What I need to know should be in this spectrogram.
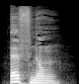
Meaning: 1. opening 2. orifice
- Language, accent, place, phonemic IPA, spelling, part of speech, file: German, Germany, Berlin, /ˈœfnʊŋ/, Öffnung, noun, De-Öffnung.ogg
